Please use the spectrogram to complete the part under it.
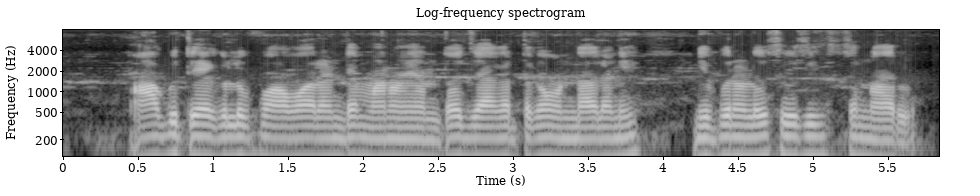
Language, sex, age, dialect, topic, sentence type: Telugu, male, 18-24, Utterandhra, agriculture, statement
